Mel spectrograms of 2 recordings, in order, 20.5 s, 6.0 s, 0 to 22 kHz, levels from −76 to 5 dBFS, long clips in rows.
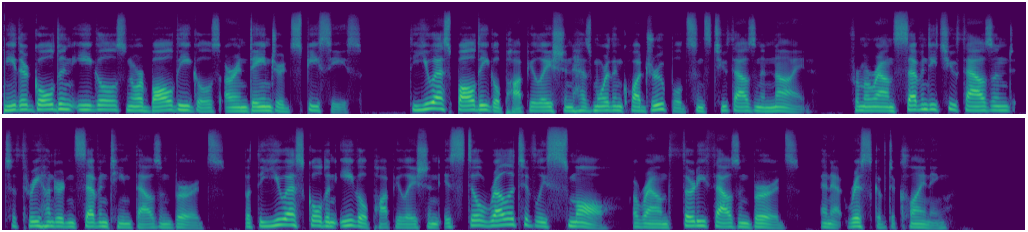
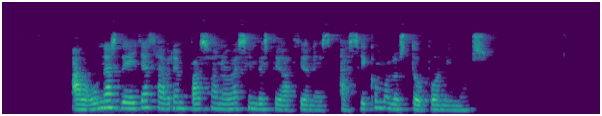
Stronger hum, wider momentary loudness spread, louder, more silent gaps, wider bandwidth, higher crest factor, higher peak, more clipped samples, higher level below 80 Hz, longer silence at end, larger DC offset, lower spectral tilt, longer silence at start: neither; about the same, 10 LU vs 8 LU; about the same, -23 LUFS vs -23 LUFS; neither; first, 16 kHz vs 11 kHz; about the same, 18 dB vs 22 dB; about the same, -6 dBFS vs -4 dBFS; neither; first, -60 dBFS vs -74 dBFS; second, 0.8 s vs 1.1 s; neither; first, -5.5 dB/octave vs -3 dB/octave; second, 0 s vs 0.7 s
